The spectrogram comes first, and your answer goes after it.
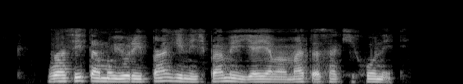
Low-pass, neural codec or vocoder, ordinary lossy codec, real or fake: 5.4 kHz; none; AAC, 24 kbps; real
